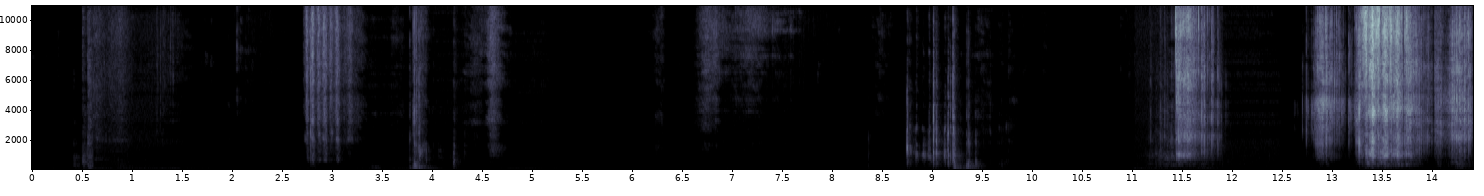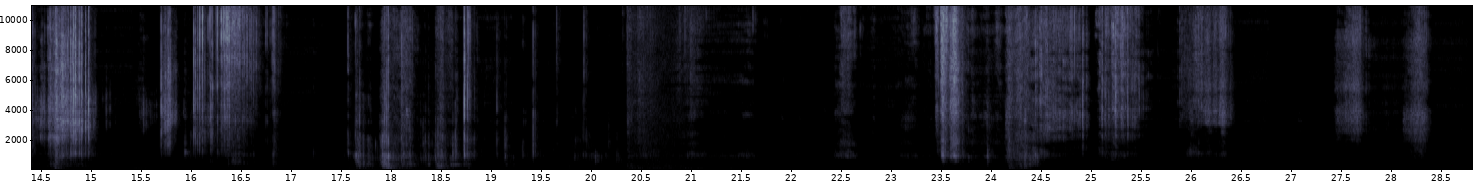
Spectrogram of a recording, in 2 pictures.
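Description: Plastic containers of sequins and clay being handled and opened, with short spells of crinkling and rattling between quiet gaps. The longest and loudest stretch comes about halfway through.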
